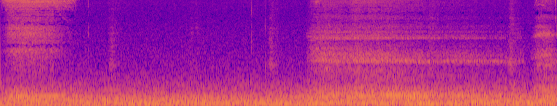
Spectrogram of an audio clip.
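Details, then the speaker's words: Deep breathing exercise demonstrated for a basic nursing course: inhale through nose, hold, then long, slightly whistling exhalation through pursed lips, over steady room hum. "hembuskan melewati mulut hingga membentuk mulut itu seperti membuat siulan."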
